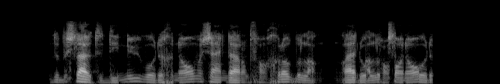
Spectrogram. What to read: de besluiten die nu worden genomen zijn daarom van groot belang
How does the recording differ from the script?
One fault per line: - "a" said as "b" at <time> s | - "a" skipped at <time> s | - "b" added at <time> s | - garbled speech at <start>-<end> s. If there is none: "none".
- garbled speech at 3.3-4.3 s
